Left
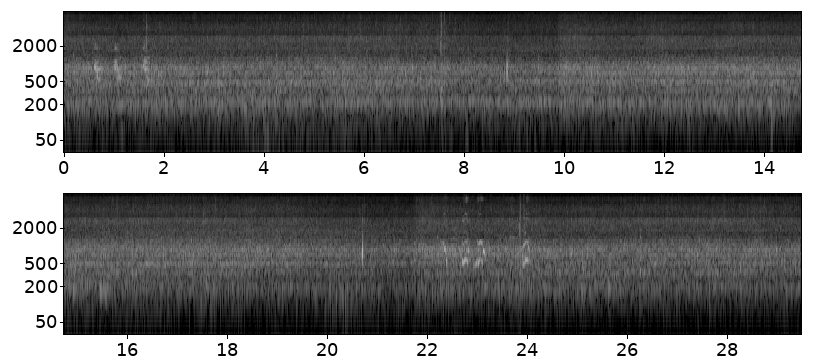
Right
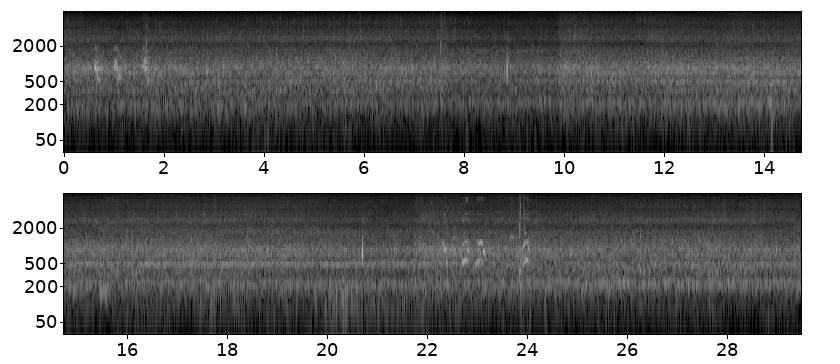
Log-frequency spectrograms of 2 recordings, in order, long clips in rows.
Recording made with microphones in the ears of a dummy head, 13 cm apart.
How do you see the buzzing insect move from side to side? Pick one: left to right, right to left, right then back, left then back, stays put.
left to right.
